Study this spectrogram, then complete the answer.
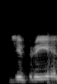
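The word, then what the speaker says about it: جبريل: In addition to the names of the angels, and notice that there's a difference here between Jibril and Jibra'il, right? Those are two different ways of saying the same angel.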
